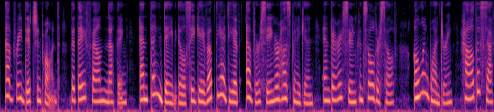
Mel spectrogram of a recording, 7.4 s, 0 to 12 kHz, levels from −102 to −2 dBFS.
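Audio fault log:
Throughout: wrong sample rate. The speech runs 1.5 times too fast and sits about 7 semitones high, so it comes across chipmunky and rushed. Speed and pitch shift together by the same ratio, which points to audio captured at 16 kHz being played back at 24 kHz with no resampling. Every sample goes by faster than it should, and that squeezes both the timing and the pitch upward at once.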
